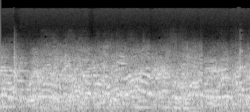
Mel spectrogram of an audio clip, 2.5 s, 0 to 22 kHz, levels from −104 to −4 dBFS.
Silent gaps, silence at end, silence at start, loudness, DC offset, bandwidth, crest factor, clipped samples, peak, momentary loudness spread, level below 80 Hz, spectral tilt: none; 0 s; 0 s; -14 LUFS; under 0.1%; 15.5 kHz; 12 dB; under 0.1%; -2 dBFS; 1 LU; -36 dBFS; -8.5 dB/octave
